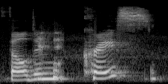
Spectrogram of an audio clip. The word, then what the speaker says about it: Feldenkrais: She's a certified infant developmental movement educator, an aware parenting instructor, a body-mind-centering practitioner, a trained, I'm going to butcher this, Feldenkrais? – Yep. Okay. Don't put it on the end.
